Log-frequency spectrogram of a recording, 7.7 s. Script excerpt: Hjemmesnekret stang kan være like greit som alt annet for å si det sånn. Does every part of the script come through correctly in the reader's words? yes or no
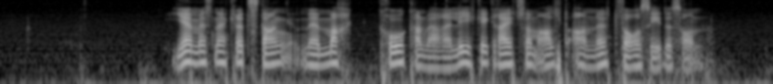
no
